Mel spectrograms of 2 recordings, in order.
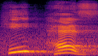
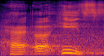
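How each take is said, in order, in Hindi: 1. दोनों शब्द पूरे और अलग-अलग बोले जाते हैं। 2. दोनों शब्द मिलकर एक छोटा अक्षर बन जाते हैं।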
